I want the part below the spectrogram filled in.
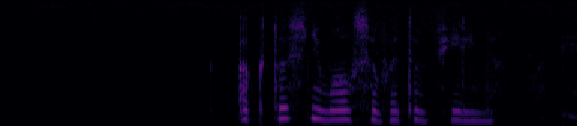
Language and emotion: Russian, neutral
